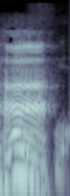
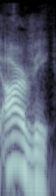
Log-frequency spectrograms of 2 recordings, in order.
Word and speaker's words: Harvey: Harvey. – It's British, so they pronounce Harvey RV.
